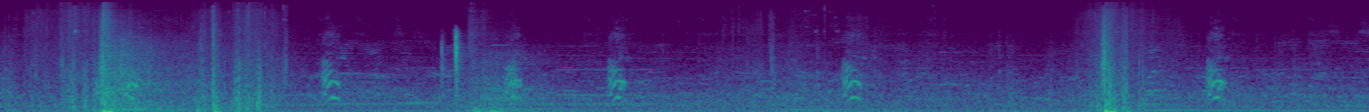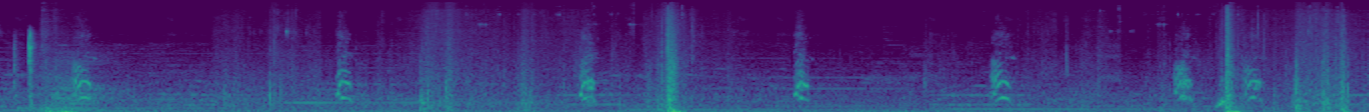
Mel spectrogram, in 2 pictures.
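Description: A dog in the game The Inquisitor gives scattered sharp barks, yips and soft whimpers among footstep-like thumps, fairly close and irregular, with faint talk at times.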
